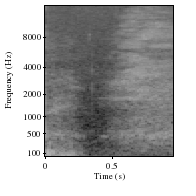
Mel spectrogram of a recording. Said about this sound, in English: Bless you. Hey. Bless you. Bless you.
